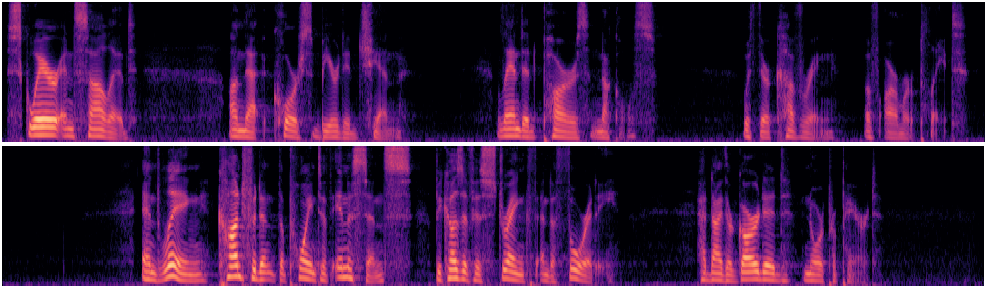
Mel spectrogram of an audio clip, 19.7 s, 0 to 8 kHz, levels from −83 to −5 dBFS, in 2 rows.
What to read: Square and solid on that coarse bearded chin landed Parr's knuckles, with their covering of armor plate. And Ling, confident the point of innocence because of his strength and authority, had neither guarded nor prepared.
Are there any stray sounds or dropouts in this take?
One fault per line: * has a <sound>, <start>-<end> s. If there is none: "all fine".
all fine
